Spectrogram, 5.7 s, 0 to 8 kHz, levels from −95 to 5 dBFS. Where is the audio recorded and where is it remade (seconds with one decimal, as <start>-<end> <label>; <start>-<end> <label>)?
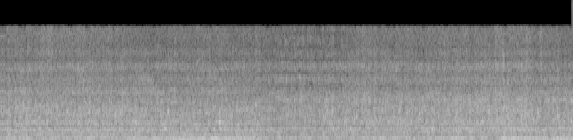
0.0-2.8 remade; 2.8-3.5 recorded; 3.5-5.7 remade

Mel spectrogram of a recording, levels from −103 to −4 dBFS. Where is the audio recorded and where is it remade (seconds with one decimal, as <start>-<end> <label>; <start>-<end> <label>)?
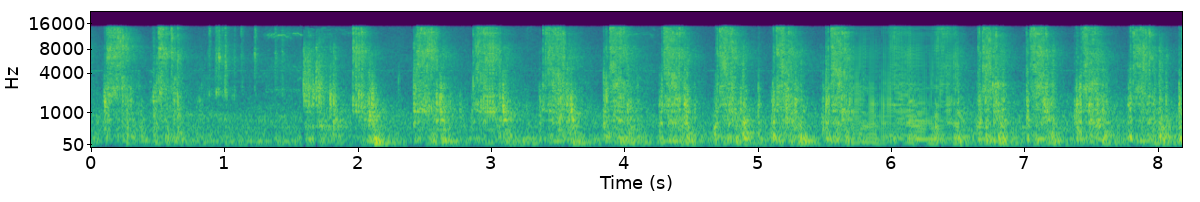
0.0-5.7 recorded; 5.7-6.5 remade; 6.5-8.2 recorded

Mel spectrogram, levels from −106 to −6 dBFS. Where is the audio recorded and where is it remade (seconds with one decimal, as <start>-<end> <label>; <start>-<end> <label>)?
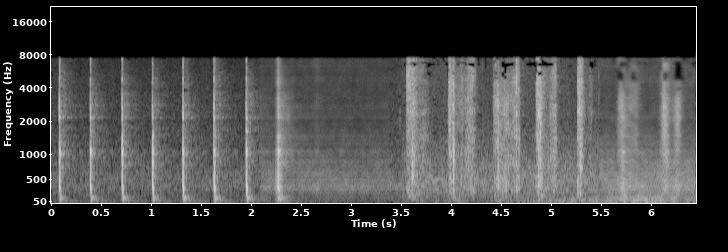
0.0-2.1 recorded; 2.1-3.4 remade; 3.4-5.5 recorded; 5.5-6.5 remade

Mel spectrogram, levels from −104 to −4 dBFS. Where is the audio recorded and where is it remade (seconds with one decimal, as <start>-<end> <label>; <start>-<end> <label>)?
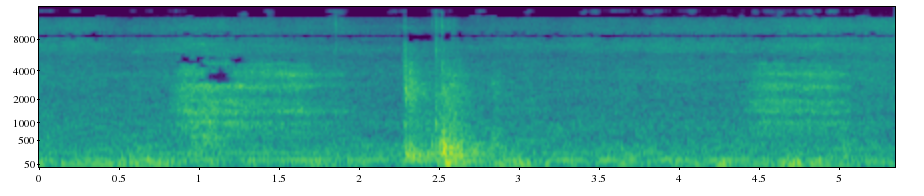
0.0-0.4 recorded; 0.4-1.3 remade; 1.3-1.9 recorded; 1.9-2.7 remade; 2.7-3.7 recorded; 3.7-5.4 remade

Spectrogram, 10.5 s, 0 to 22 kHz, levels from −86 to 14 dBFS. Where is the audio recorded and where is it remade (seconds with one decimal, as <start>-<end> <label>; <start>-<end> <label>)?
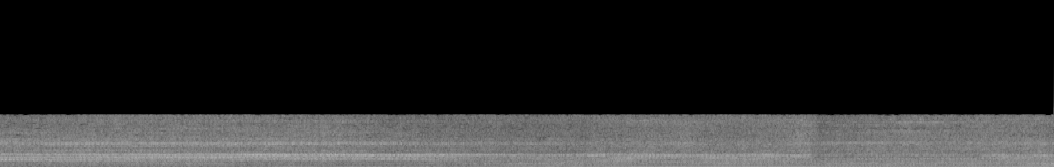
0.0-10.5 recorded

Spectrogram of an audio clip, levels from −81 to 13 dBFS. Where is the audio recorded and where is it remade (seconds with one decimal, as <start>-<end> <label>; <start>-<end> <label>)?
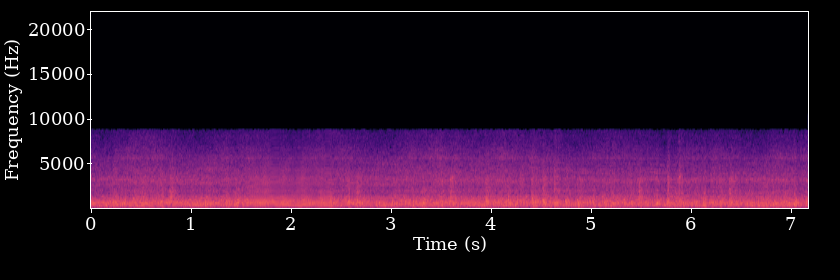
0.0-1.6 recorded; 1.6-2.4 remade; 2.4-7.2 recorded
